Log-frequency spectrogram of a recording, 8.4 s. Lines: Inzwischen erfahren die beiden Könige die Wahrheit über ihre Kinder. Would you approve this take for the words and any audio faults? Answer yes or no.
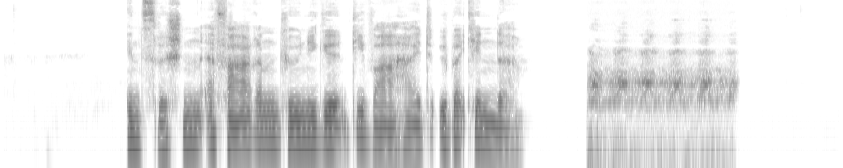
no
